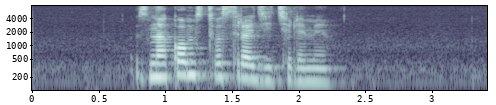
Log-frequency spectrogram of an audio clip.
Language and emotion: Russian, neutral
